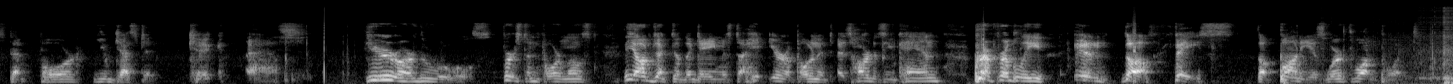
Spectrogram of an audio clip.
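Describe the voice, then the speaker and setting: Loudness swings a lot while the talking keeps a moderate speed. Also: man, fairly high pitch for a man. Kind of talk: mock sports promo narration. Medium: comedy sketch.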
